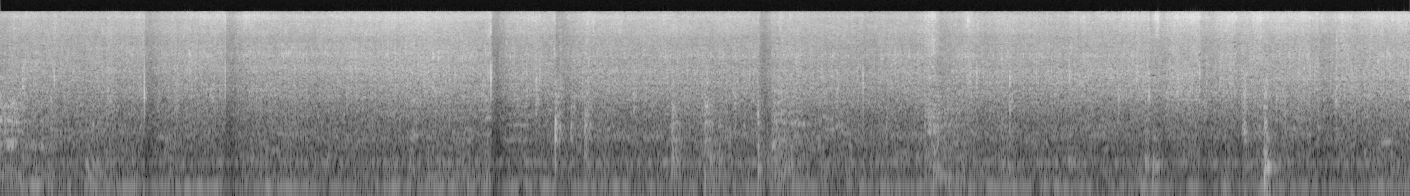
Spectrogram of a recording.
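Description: Food sizzling as it fries: a steady hiss broken by a few sharp clicks, over a steady low hum.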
